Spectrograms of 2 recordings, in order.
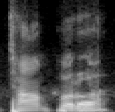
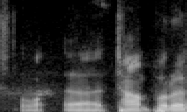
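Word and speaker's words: Tampere: show Florida Dallas this uh finished Showcase in Tampa that's how you say it by the way Tampa Finland there uh in Nokia Arena the star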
